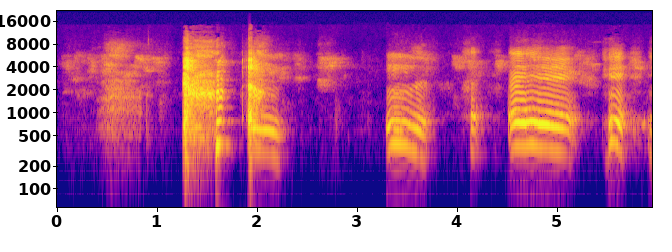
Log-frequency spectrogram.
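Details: A mother gives a few short harsh coughs while her baby laughs and babbles brightly in a quiet room: cough.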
